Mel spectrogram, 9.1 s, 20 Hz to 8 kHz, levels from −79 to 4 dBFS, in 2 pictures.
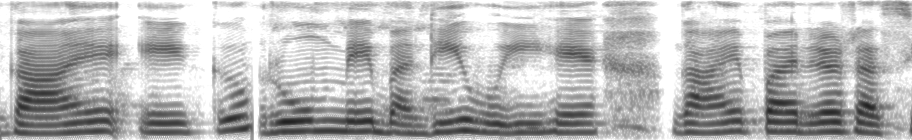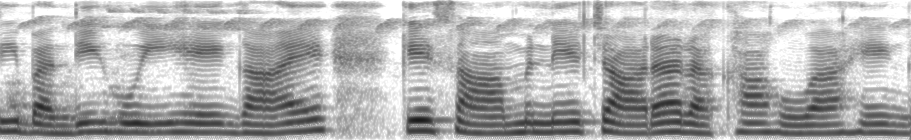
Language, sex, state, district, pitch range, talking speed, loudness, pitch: Hindi, female, Bihar, Jahanabad, 185-210 Hz, 130 wpm, -16 LUFS, 195 Hz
